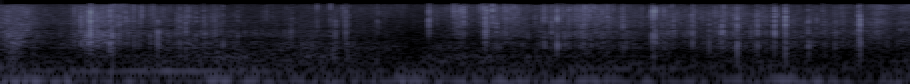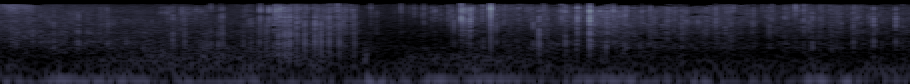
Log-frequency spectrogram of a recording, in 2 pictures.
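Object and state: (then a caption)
Foam squishy toy with plastic bead sprinkles. A small foam squishy ice cream bar covered in plastic bead sprinkles is held close to the mic and scratched and squeezed with long nails. Continuous bright crinkling and crunchy scratching is heard, with many sharp clicky ticks over a steady low hum.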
